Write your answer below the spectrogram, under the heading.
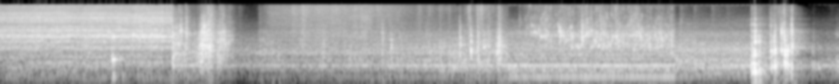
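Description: Kitchen faucet running water into the sink for about two and a half seconds, then shut off. Clatter and rustling follow as coffee grounds are poured into a drip coffee maker, with a few sharp clicks near the end.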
